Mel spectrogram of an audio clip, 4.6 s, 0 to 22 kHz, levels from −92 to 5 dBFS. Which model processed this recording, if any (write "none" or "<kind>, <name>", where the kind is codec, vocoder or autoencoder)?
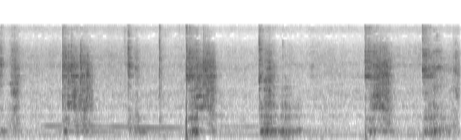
none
